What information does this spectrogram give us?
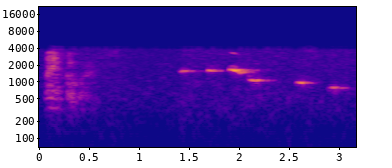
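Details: Pet African grey parrot, a female, amusing herself atop her cage: a brief rough, voice-like burst opens, then after a gap a descending series of short pure whistles, each note a step lower than the last.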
